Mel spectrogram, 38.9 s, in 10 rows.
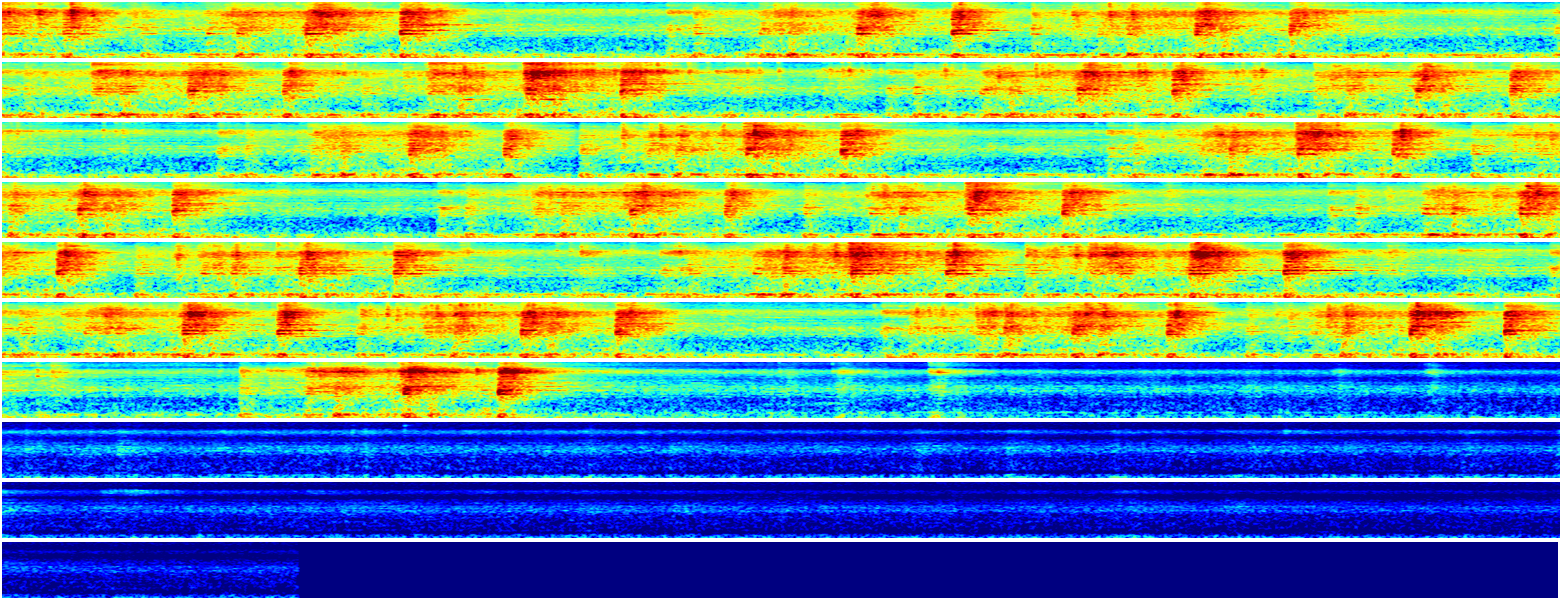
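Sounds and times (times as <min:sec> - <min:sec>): wheels clattering over rail joints: 0:00.0 - 0:25.9
train passing rumble: 0:00.0 - 0:35.8.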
